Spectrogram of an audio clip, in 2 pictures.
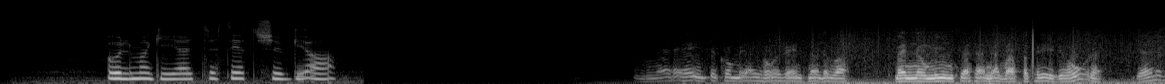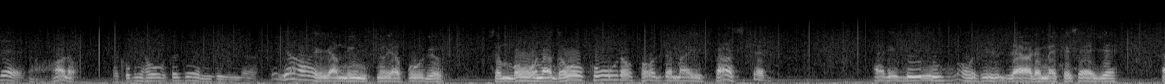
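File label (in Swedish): Ragunda Jämtland, Svenska sagor, dialekter; Folkminnen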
